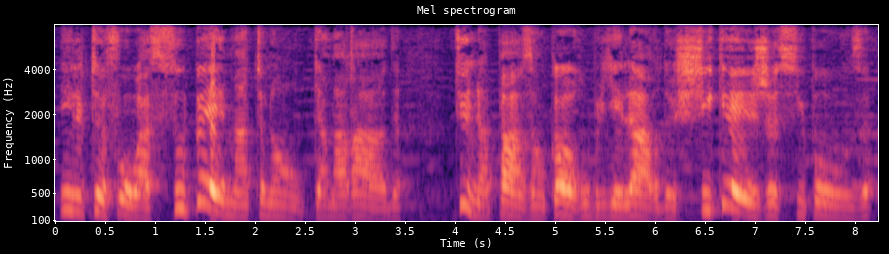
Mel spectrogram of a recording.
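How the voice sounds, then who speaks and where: A woman reading a story, voicing a rough, tipsy male sailor who talks loudly in salty slang. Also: lowish voice, animated, slow pace, faint music behind. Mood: scheming. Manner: loud, gruff, full of sailor slang. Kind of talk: storybook character voice.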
